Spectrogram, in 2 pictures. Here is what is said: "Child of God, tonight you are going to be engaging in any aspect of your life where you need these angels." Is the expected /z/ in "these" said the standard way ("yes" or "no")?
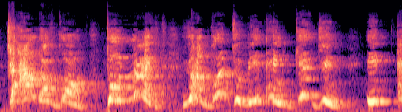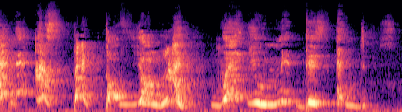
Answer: no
